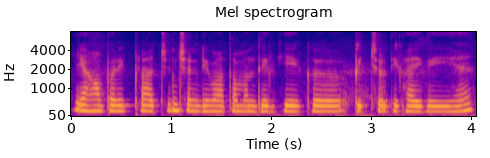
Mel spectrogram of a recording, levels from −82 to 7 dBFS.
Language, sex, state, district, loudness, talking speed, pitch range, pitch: Hindi, female, Chandigarh, Chandigarh, -16 LUFS, 205 wpm, 190-200 Hz, 195 Hz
